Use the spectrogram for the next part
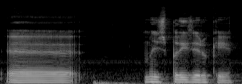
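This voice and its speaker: At a moderate pace, a young man hosts a casual solo podcast, his lowish voice clean and level with barely any melodic rise or fall. He has a European Portuguese accent and rambles through his thoughts using plenty of slang.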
